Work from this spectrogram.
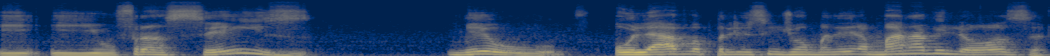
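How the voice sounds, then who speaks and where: A man with an unremarkable speaking voice, fairly high in pitch, lively intonation at a moderate pace. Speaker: podcast host. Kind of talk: casual interview.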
